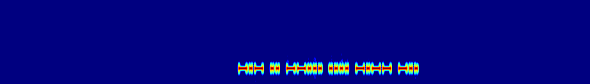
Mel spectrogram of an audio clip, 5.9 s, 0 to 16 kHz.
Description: Morse code, heard as a keyed tone, about 44 wpm, 700 Hz. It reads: KI7HYD
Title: USA Call Signs - 6 Characters - Repeated 3x - 45wpm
